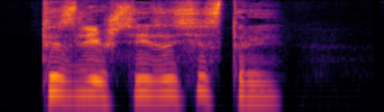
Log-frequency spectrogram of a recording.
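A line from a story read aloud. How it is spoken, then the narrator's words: Calm remark. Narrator (Russian): спокойно заметил он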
